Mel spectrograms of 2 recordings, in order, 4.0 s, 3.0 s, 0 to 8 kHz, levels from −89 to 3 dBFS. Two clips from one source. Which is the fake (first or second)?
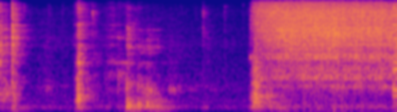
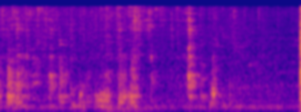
first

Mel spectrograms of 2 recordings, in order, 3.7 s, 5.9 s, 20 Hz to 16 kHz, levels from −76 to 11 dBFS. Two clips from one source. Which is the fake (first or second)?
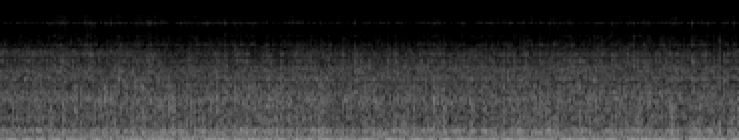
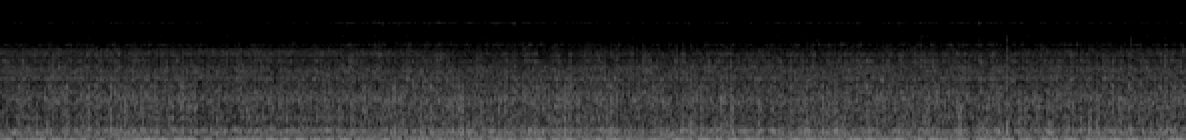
second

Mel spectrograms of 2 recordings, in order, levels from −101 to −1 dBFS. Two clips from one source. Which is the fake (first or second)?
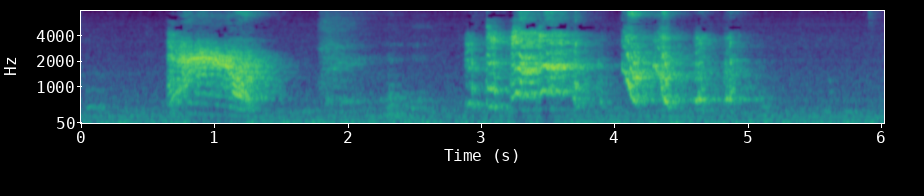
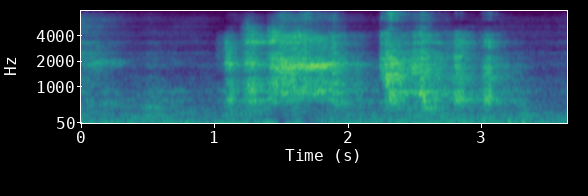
second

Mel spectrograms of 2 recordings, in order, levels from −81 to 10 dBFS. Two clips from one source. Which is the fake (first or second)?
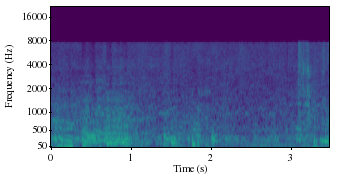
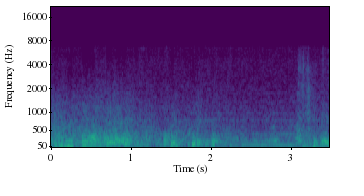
first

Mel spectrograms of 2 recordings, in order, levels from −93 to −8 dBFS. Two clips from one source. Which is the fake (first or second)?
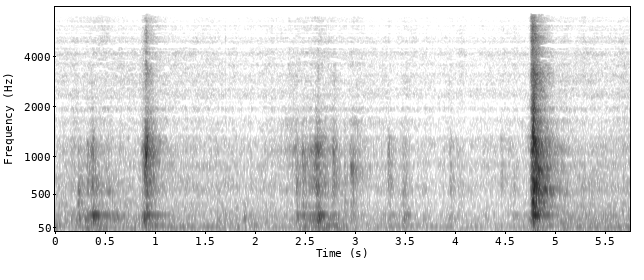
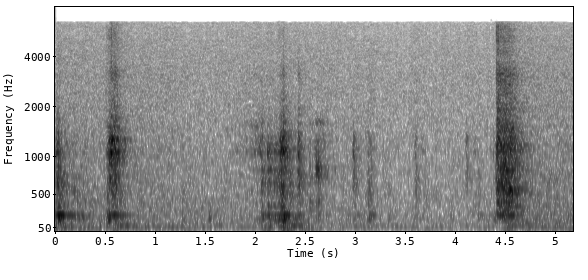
first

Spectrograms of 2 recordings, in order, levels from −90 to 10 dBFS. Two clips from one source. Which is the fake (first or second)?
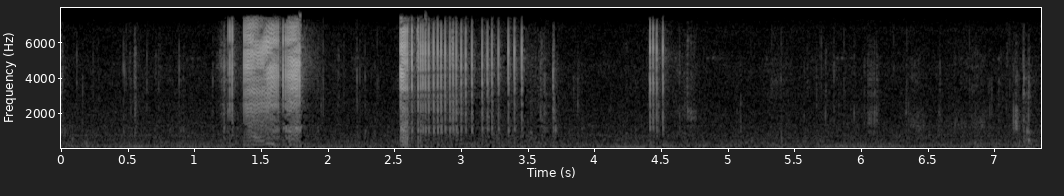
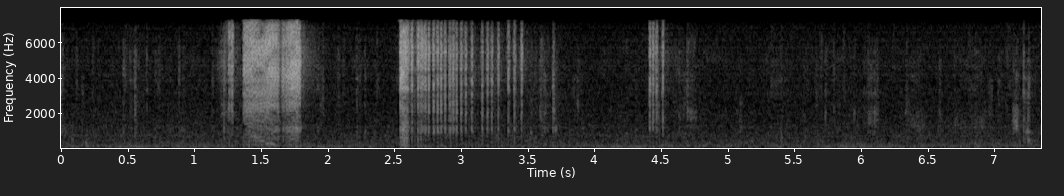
second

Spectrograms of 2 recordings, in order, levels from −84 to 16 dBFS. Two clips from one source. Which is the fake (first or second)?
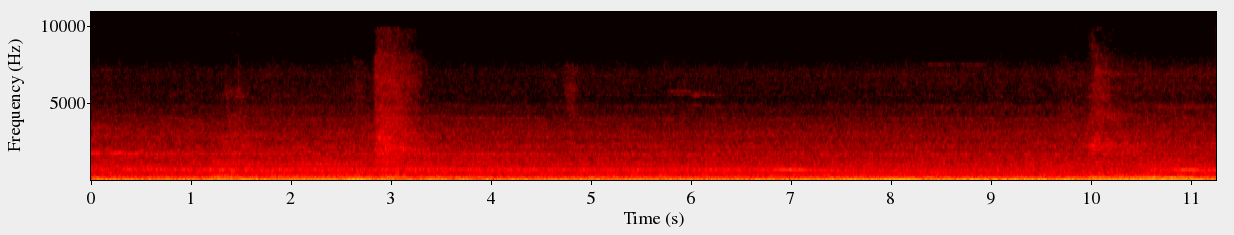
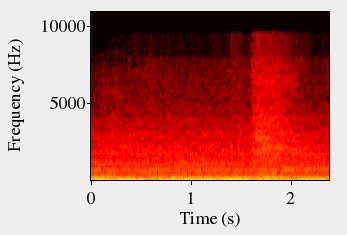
second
